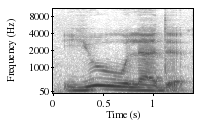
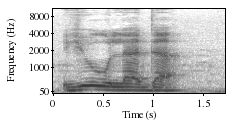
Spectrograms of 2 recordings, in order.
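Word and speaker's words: يُولَد: The sound that we're making, the D sound at the end, doesn't have an A sound on it, okay? So make sure you don't say yulada, yulada. But it's neither muted either.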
